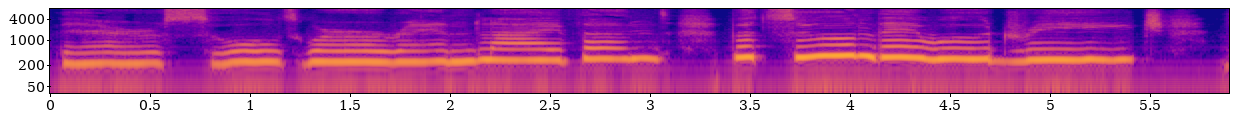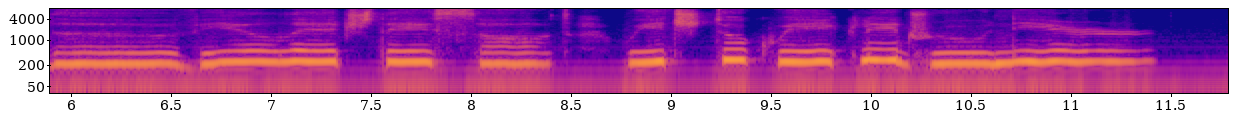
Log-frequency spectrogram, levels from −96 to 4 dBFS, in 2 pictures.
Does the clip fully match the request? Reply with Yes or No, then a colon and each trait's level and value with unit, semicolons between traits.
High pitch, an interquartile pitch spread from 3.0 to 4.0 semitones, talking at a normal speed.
No: very high, 255 Hz; average, 3.7 semitones; slow, 90 wpm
